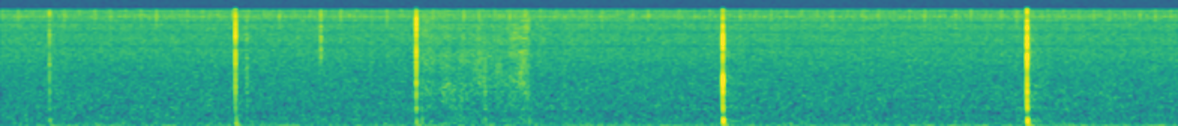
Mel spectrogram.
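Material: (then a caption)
Paper. Long painted nails slowly tap the cover of an orange paperback novel resting on a blanket. Sparse, short, dry clicks sound at uneven intervals several seconds apart, over a quiet, steady low hum.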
